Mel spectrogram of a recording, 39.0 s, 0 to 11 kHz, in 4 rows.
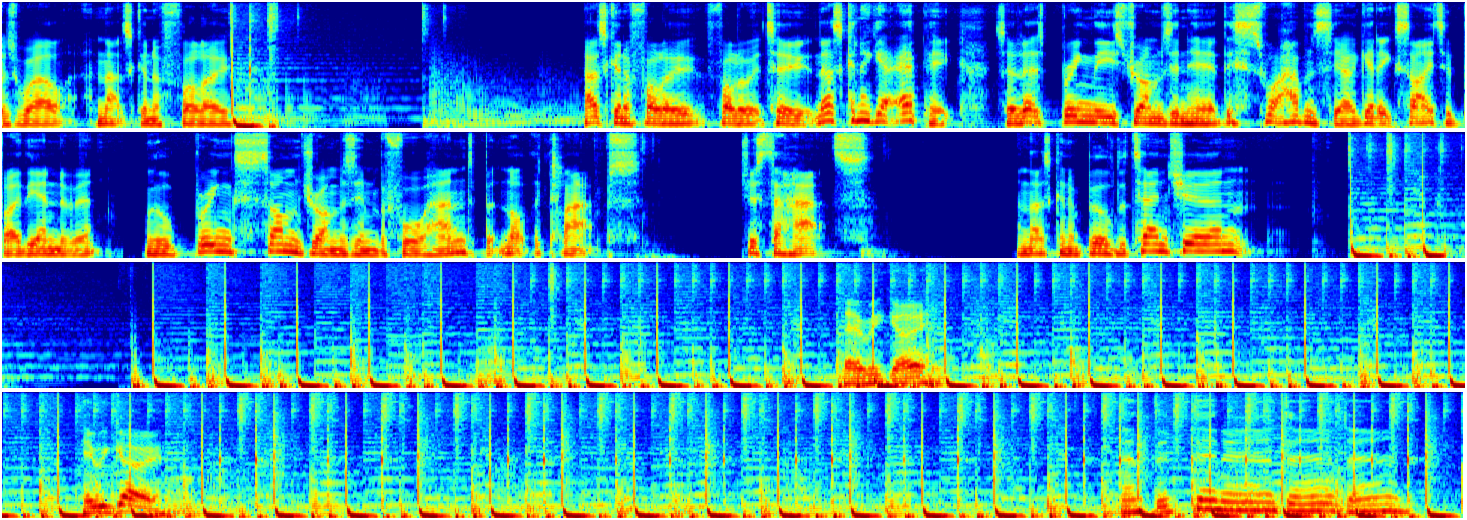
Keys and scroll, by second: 1.4 space, 2.8 space, 3.9 space, 10.5 space, 13.9 BackSpace, 15.4 shift+BackSpace, 15.5 shift+Tab, 18.6 space, 23.1 BackSpace, 23.8 shift+BackSpace, 23.9 shift+Tab, 36.5 super+d.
